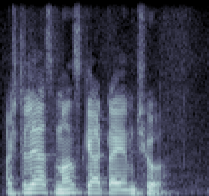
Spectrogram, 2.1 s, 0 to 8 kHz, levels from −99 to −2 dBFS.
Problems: none marked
